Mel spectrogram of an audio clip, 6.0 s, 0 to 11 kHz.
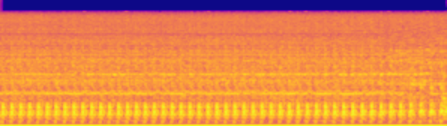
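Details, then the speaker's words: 1949 split-nose differential rebuild, new head bearing race pressed in with a hydraulic press and special tool: steady pulsing pump beat about three per second, note tightening as the race bottoms out on the shim. "And now we're going to put the head bearing in. Here we go. You'll hear the note change when it hits the shim."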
